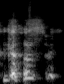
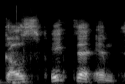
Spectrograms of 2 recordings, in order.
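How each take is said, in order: First: Laughing, high-pitched and loud. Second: Said in the usual way. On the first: Real, not acted. Laughing while retelling pushing the ex. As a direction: laugh through the retold push. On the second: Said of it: "pushed her slightly".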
